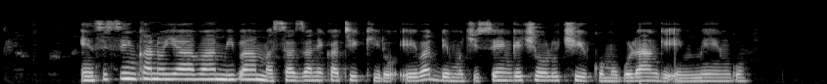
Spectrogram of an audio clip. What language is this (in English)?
Ganda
